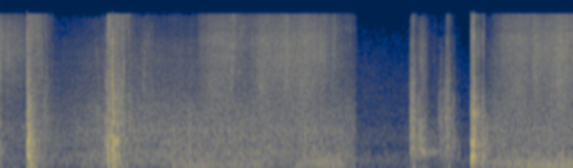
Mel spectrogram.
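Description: A skateboard clacks sharply as it lands.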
